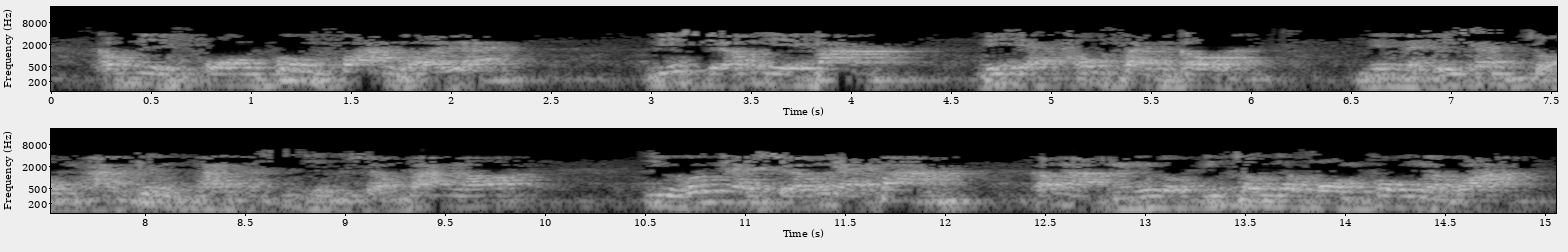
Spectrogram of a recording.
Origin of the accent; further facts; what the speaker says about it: Hong Kong; 我哋香港人咧，我都听过好多系要揾人家做事，得有咩着数先？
